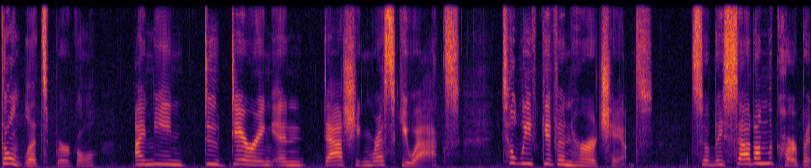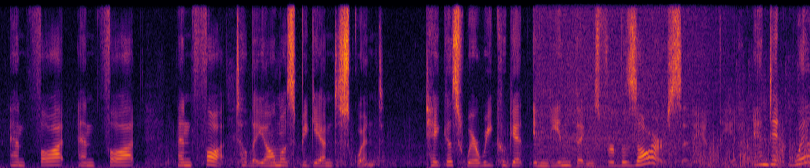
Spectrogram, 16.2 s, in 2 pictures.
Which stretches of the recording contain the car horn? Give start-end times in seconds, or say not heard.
not heard.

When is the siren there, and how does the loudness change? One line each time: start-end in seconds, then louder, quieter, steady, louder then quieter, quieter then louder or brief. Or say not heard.
not heard.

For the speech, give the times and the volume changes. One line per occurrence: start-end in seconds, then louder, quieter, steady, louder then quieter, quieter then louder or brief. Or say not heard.
0.0-16.1 steady.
